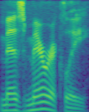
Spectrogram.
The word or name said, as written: mesmerically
